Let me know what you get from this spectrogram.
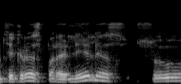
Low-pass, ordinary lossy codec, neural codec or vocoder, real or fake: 7.2 kHz; MP3, 96 kbps; codec, 16 kHz, 16 kbps, FunCodec, trained on LibriTTS, 50 frames a second; fake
